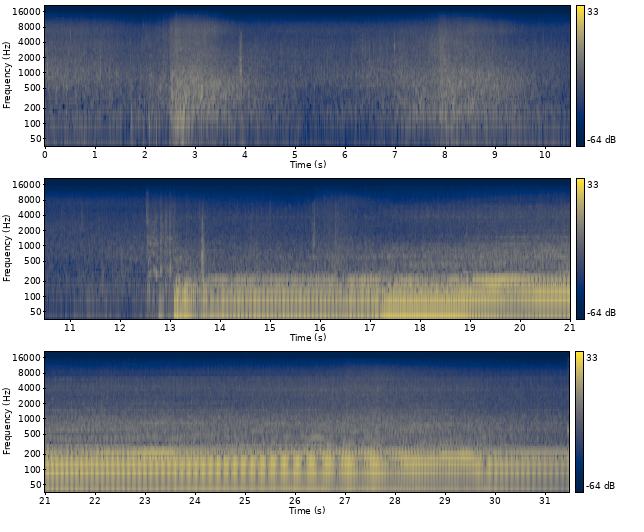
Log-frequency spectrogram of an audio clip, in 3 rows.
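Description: Waves washing on the shore in slow swells. About thirteen seconds in, a Land Rover Discovery 3's TDV6 V6 diesel engine starts and then runs steadily, its note stepping up a few seconds later.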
